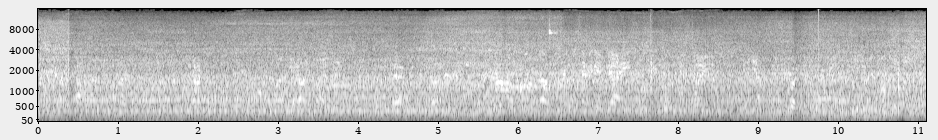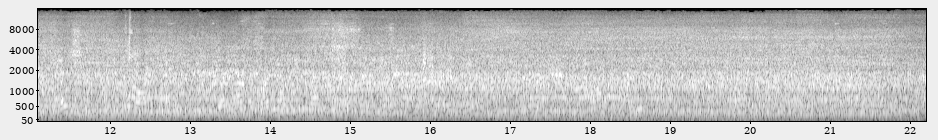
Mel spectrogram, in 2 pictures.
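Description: A machine's engine hums steadily.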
